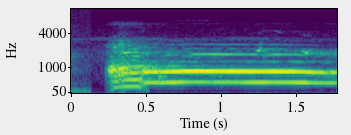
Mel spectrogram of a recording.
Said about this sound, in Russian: Надо же, как здесь собаки воют. Прямо волки.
